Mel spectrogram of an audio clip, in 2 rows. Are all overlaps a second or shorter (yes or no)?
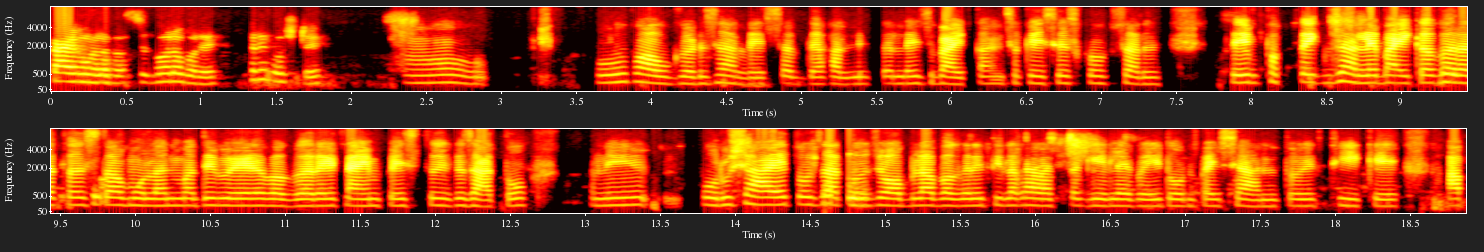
yes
